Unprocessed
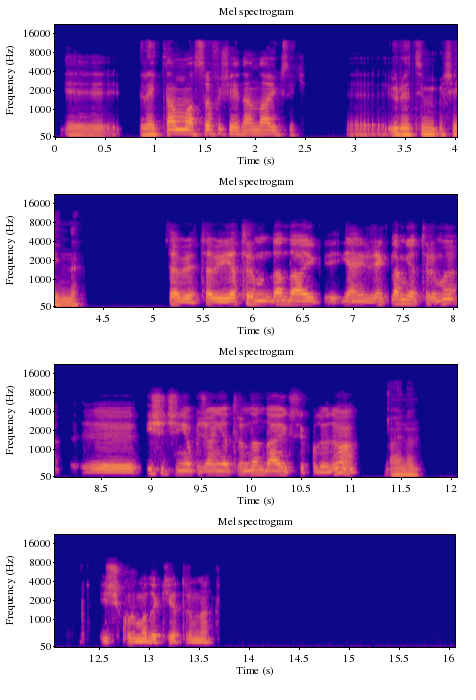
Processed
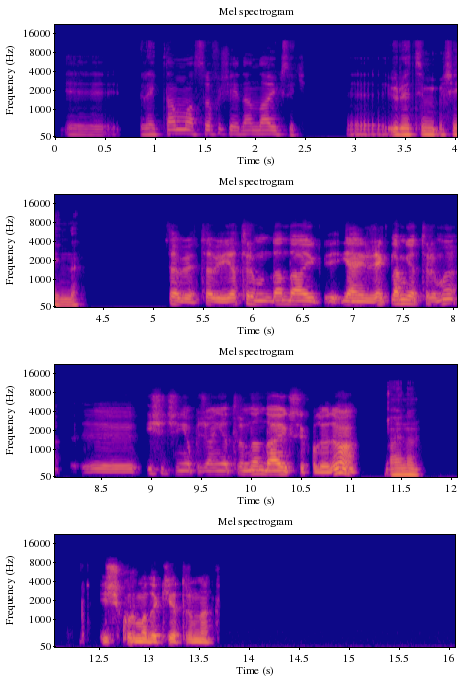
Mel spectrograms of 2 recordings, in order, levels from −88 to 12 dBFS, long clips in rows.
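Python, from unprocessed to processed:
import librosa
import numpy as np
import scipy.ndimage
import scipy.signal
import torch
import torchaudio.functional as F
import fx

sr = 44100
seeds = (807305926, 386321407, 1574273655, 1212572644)

y = fx.gain(x, sr, db=fx.line((1.96, -19.5), (2.36, -9.5), (6.3, -9.5), (7.03, -1.5), (8.59, -13.5), (9.59, -13.5), (10.28, -1.5)))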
